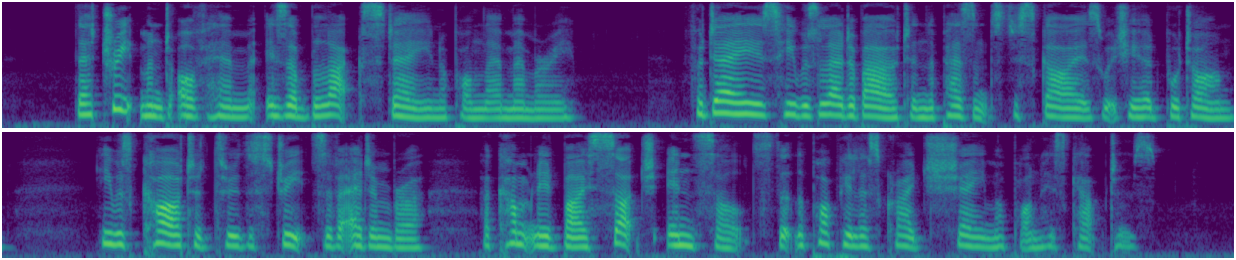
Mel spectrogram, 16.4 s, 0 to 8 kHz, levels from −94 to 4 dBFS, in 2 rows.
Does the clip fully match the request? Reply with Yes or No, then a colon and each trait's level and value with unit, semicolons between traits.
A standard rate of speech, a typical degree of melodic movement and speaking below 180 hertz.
No: average, 170 wpm; average, 3.4 semitones; high, 190 Hz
